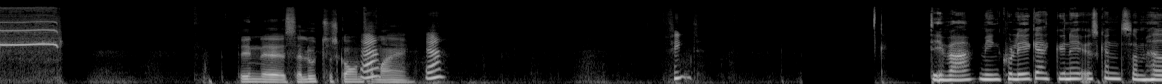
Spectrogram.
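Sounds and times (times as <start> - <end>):
whistle blown through a maple seed in Boserup Forest: 0.0 - 0.8
speech: 2.4 - 4.5, 9.3 - 11.6.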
